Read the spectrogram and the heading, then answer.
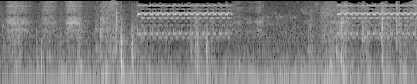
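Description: A telephone rings in two trilling bursts separated by a short pause, each a rapid warbling pulse, with rustling background noise before the first ring.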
